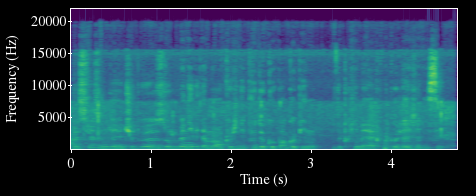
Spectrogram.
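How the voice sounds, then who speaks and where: A woman's voice: fairly high pitch, fairly even intonation, fast talker, warm tone, slight background noise, poor audio. A young woman YouTuber talking playfully to her viewers in vlog clips. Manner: bubbly, playful, addresses viewers. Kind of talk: upbeat vlog and skit talk. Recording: music under the voice.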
